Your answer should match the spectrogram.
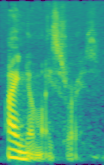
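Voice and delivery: under your breath, self-mocking; a wry whispered joke at her own slip; whispered aside. Real, not acted. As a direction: whisper it to yourself. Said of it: "self-mocking aside".

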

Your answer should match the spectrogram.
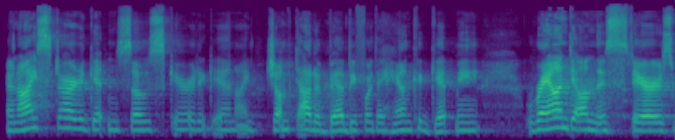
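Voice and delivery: ordinary talk

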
